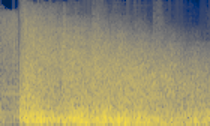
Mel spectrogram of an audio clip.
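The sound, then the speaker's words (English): A sudden, powerful explosion as barrels of gunpowder in the cellar under Parliament go up after a fuse is lit, bursting in abruptly after a brief hush and rolling on as a loud, sustained roar and rumble with no voices. “In my dream, I saw him stand before the barrels of gunpowder and light his fuse. I heard a mighty explosion”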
